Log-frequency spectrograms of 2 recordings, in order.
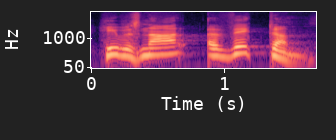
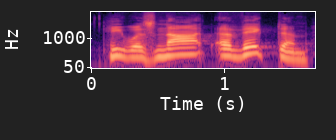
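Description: First: Not hit hard, falling to a firm end; preacher's firm point on not; stress on not. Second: Not weighted, level and firm; repeated insistence on not; stress on not again. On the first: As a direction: lean into the word not. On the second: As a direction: press the word not once more. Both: Real, not acted. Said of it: "Let me just emphasize this".

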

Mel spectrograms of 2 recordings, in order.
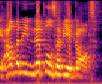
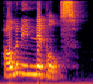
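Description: First: Loud, exasperated demand; testy. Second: Loud, higher demand; brusque interrogation. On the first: A narrator's reading. Old witchfinder pressing a baffled recruit, testy shout. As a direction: repeat the question louder, out of patience. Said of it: "said the voice testily". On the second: Acted. Old witchfinder quizzing a recruit, brusque demand. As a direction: fire the question out loudly. Interrogator springs an odd question.

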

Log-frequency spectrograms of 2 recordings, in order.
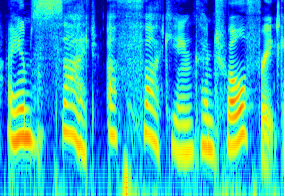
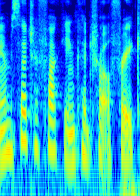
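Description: First: Slow, higher-pitched "I am such a fucking control freak", each word drawn out; emphatic repeat. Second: Said in the usual way. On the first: Real, not acted. Emphatic repeat after scolding listeners.

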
